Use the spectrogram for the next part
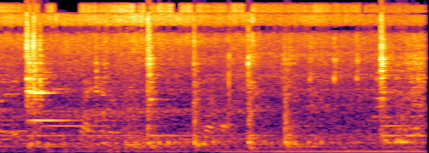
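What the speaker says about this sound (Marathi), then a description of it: "कांना फोडणी चालू आहे का?" Spices tempering in hot oil in a pan for onion poha give a steady loud sizzle, broken by sharp metallic clatters of the spoon against the pan.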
